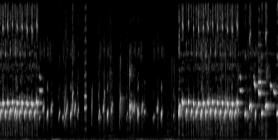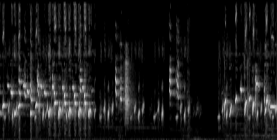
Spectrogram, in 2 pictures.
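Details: European goldfinches kept in cages give collective chatter, mating and readiness calls used to break a male's silence. Rattling high trills open the passage and return near four seconds, followed by tinkling twitters and brief pauses.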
